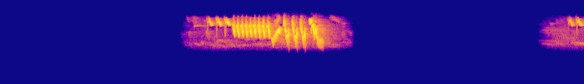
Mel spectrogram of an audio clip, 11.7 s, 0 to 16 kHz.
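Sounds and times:
bird song: 3.6s - 7.2s, 10.8s - 11.6s.

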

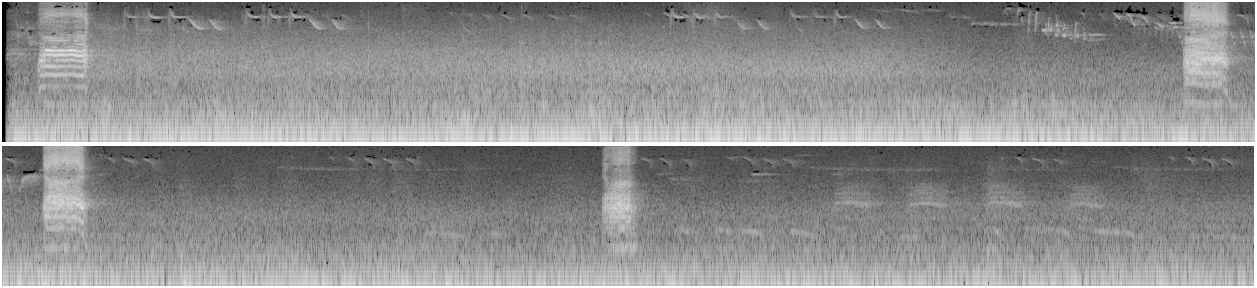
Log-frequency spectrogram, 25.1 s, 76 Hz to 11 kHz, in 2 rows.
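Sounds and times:
other birds giving thin high chirps: 0.0s - 25.0s
bird giving harsh raspy caw-like calls: 0.2s - 1.0s, 11.8s - 13.6s, 18.5s - 19.1s, 20.8s - 23.7s.

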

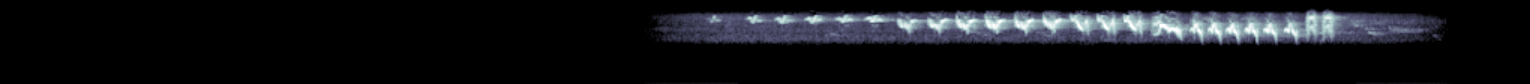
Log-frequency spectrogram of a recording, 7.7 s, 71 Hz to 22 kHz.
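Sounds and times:
common chaffinch song with descending trills: 3.5s - 7.3s.

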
